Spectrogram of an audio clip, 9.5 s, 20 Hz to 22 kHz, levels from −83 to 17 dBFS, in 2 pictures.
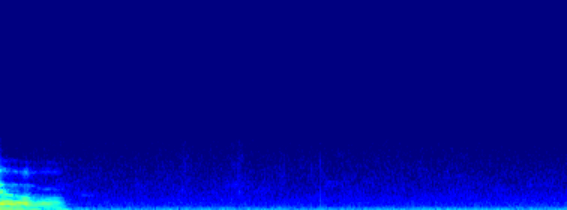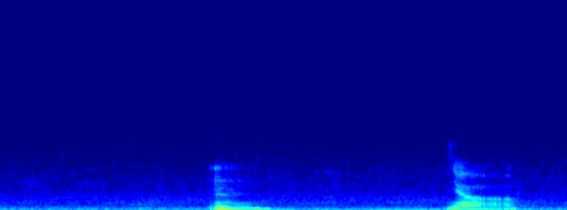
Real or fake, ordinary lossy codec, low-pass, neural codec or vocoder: real; none; none; none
